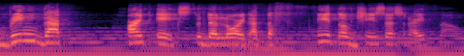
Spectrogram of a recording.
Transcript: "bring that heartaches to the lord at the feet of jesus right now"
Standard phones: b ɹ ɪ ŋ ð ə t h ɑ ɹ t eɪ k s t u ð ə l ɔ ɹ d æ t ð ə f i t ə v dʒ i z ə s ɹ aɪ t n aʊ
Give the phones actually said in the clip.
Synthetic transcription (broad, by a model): b ɹ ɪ ŋ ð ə t h ɑ ɹ t eɪ k s t u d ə l ɔ ɹ d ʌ t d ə f i t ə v dʒ i s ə s ɹ aɪ t n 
